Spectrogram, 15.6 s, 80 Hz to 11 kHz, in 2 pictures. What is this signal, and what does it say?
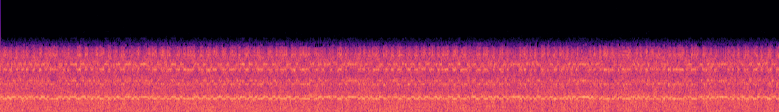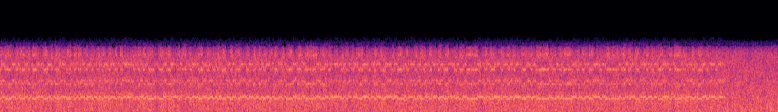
Two-tone teleprinter signal, about 170 Hz shift.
